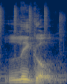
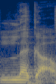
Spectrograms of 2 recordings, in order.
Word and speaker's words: legal: And we're taking the word first, legal. Not legal, like some will pronounce it. It's legal. Legal.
